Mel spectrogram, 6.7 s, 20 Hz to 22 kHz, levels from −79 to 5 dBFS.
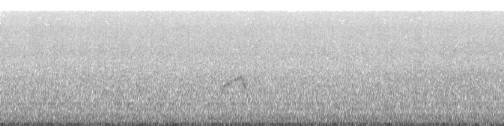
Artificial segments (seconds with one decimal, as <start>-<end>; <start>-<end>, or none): none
